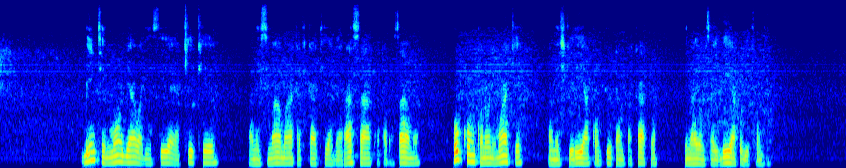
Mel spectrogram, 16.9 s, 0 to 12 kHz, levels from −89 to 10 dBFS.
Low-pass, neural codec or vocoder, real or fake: 10.8 kHz; none; real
